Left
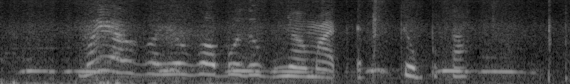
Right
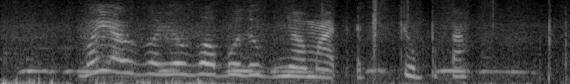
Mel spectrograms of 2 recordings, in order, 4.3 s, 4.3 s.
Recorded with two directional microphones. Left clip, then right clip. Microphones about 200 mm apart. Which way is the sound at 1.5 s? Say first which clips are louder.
Right 2 dB; 30° right (ahead or behind).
